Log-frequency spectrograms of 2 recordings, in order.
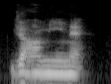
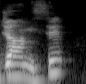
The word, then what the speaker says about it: camisi: Yine bu ulusal kanallarda haberlerde özellikle camine, camiinde gibi telaffuzlar söz konusu. Ama camisi o i'yi de uzatmadan, caminin o sonundaki i'yi de uzatmadan camisi demek daha uygun.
